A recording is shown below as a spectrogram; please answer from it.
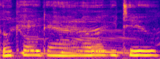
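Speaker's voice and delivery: put-on soft, small toddler voice; whisper-soft like a sleepy little boy; meek kid voice. Toddler making up with his dad, soft and small. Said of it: "He's like".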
